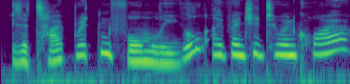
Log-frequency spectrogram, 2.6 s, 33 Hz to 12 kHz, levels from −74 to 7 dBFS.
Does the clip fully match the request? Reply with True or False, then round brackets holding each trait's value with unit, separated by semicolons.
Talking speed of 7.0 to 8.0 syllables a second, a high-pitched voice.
True (7.1 syllables/s; 235 Hz)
